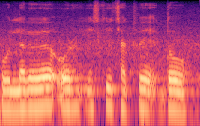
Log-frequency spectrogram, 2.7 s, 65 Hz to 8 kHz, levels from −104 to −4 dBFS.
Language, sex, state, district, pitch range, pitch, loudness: Hindi, male, Uttar Pradesh, Shamli, 125-130 Hz, 130 Hz, -15 LUFS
